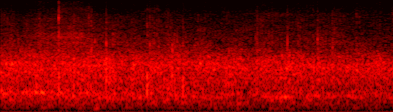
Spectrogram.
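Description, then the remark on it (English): Steady applause from a crowd giving the Lord a clap, a dense wash of many hands clapping at once with no clear rhythm, holding an even loudness throughout with no voices on top. “Give the Lord a clap, man.”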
